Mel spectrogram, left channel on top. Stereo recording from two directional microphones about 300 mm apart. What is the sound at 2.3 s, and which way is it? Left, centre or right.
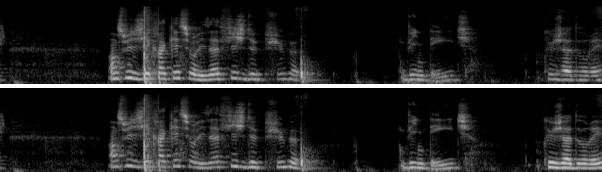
Speech, centre.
